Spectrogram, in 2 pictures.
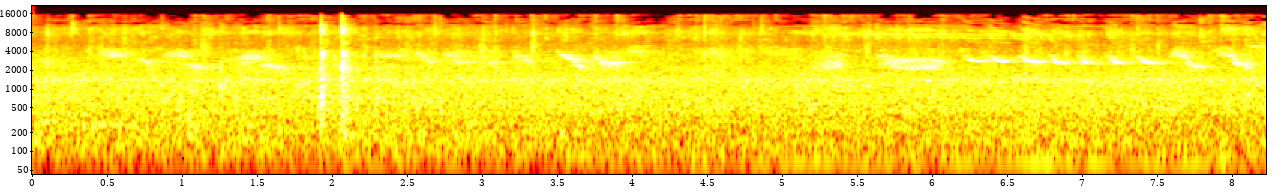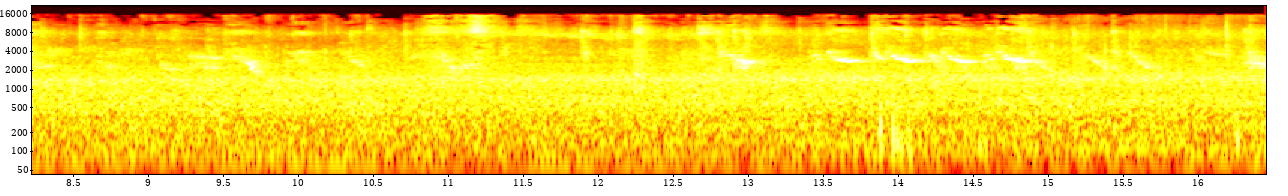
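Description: Steady rain falling, with a bird calling in several short runs of quick repeated chirps, and one sharp click about two seconds in.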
